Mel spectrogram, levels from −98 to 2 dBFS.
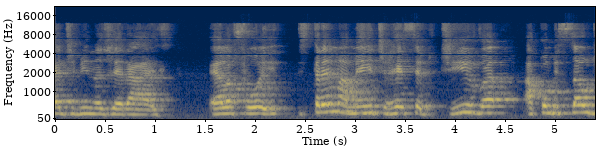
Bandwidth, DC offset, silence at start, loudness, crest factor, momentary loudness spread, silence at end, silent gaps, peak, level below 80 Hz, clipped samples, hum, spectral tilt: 13 kHz; under 0.1%; 0 s; -23 LUFS; 18 dB; 9 LU; 0 s; none; -6 dBFS; -66 dBFS; under 0.1%; none; -4.5 dB/octave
